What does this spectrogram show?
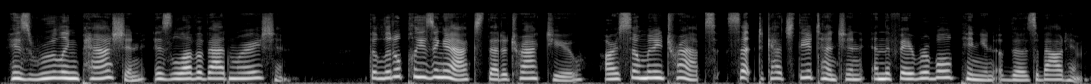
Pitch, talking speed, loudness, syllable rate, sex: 255 Hz, 170 wpm, -16 LUFS, 5.2 syllables/s, female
